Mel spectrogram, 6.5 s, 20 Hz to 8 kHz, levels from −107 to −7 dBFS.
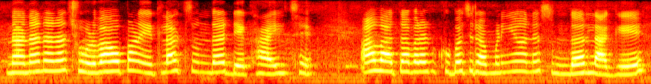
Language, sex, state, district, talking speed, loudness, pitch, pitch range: Gujarati, female, Gujarat, Valsad, 145 wpm, -14 LUFS, 330 Hz, 295-350 Hz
